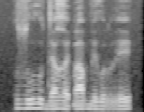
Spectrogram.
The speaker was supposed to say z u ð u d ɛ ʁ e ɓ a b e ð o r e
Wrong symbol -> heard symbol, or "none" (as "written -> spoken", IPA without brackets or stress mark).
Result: none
